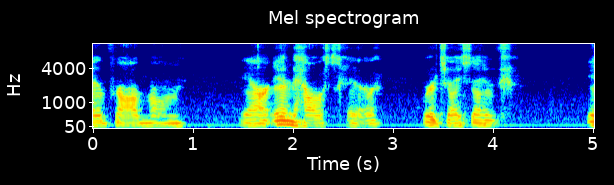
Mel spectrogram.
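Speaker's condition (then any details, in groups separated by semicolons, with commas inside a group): Spinal muscular atrophy; progressive, wheelchair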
